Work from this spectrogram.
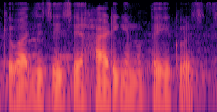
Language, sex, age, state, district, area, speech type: Maithili, male, 30-45, Bihar, Muzaffarpur, urban, spontaneous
